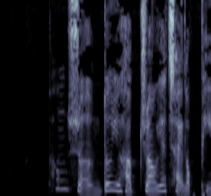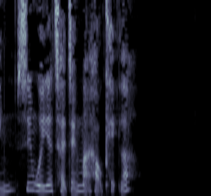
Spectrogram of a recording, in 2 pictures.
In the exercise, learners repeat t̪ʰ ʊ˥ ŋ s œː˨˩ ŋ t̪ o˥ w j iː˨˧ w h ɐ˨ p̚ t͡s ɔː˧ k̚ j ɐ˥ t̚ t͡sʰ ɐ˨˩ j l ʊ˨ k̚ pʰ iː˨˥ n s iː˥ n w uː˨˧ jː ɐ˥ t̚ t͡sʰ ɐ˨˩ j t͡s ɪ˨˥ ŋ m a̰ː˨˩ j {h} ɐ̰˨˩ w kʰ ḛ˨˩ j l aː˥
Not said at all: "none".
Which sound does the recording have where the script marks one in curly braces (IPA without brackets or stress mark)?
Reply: h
